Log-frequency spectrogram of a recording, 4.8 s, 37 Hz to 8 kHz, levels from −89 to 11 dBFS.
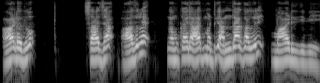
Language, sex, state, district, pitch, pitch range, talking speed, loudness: Kannada, male, Karnataka, Mysore, 175 Hz, 155-195 Hz, 125 wpm, -17 LUFS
